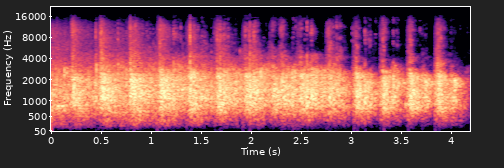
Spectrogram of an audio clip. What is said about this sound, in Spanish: Yo creo que le podemos dar un aplauso a Dios.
